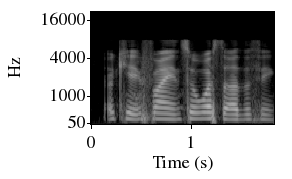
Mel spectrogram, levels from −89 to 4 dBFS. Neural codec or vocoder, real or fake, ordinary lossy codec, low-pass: none; real; none; none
